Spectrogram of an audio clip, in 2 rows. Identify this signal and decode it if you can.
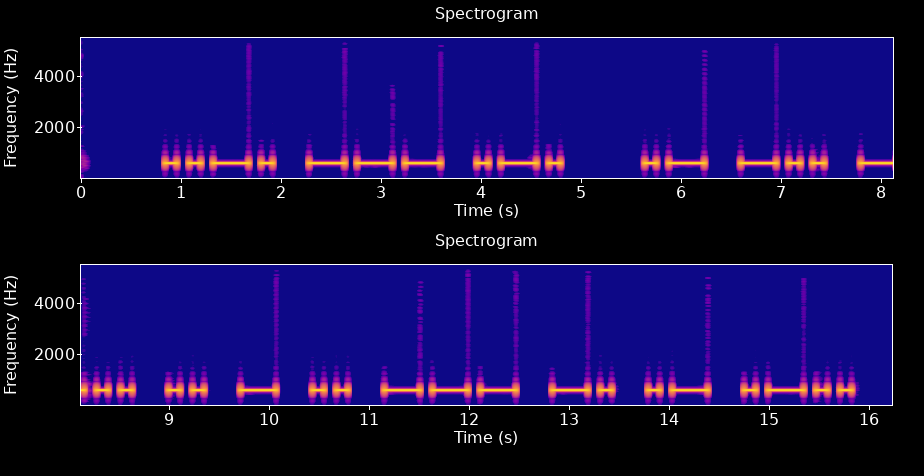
Morse code, heard as a keyed tone, about 10 wpm, 600 Hz. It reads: FOR ADDITIONAL
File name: learning center / tower trouble / tower trouble 10wpm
